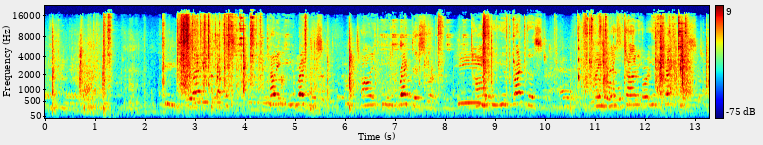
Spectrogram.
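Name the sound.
silverware clinking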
